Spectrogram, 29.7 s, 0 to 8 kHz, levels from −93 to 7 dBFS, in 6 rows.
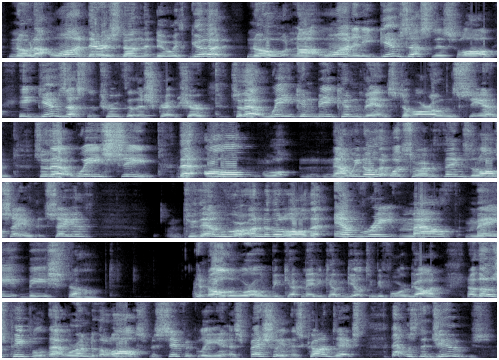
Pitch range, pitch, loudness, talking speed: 205-255 Hz, 225 Hz, -11 LUFS, 190 wpm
